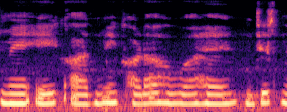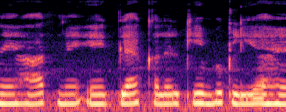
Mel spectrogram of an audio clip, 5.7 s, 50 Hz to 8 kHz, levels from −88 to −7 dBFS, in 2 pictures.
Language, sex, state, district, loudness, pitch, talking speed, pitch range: Hindi, female, Uttar Pradesh, Lucknow, -15 LUFS, 210 Hz, 165 wpm, 205-220 Hz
